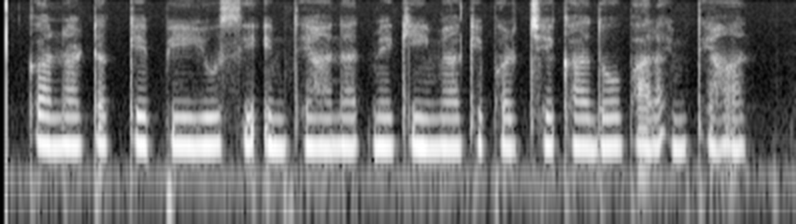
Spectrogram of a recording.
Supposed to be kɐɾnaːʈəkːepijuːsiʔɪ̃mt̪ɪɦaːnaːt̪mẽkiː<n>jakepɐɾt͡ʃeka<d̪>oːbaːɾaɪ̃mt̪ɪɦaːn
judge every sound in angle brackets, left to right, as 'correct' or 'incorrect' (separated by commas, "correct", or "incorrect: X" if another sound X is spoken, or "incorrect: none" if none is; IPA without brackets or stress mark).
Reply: incorrect: m, correct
